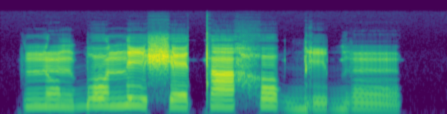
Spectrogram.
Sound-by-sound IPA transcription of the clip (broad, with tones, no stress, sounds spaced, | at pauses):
n ũ˧ ɡ͡b o˦ n i˦˨ ʃ e˧ t ã˦ h o˦˨ ɡ͡b i˨ b ũ˨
